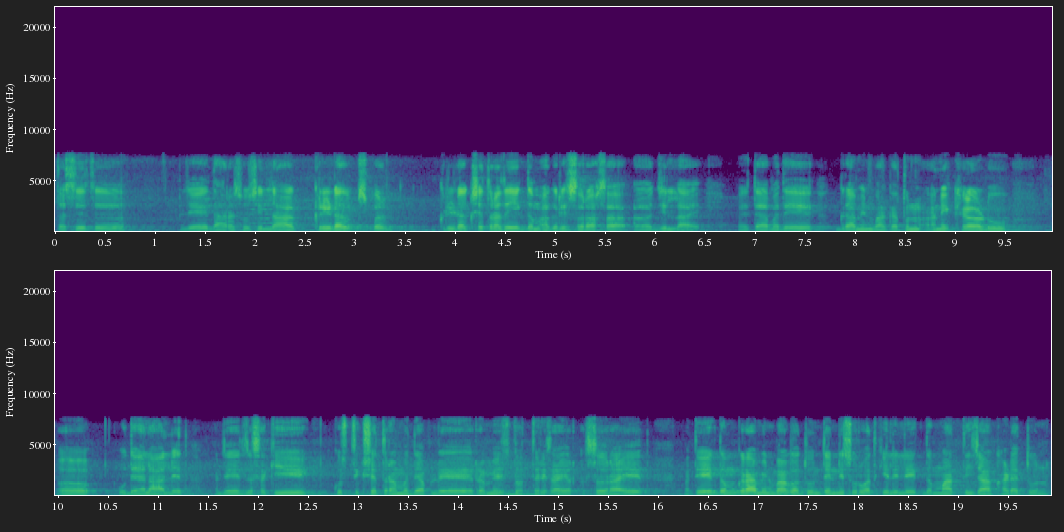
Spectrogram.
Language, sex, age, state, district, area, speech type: Marathi, male, 18-30, Maharashtra, Osmanabad, rural, spontaneous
